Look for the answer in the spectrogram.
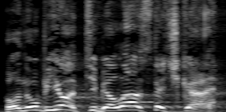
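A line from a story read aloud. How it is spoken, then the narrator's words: Shout after someone. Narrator (Russian): крикнул ей вслед Йолу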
